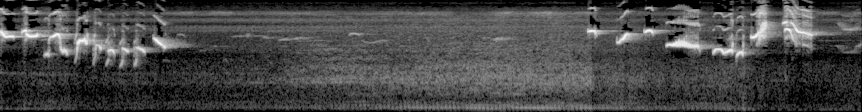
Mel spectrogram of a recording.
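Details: Oriental magpie-robin (kacer), untrained and spotted juvenile 'trotol' birds, sung to stimulate others. Fast bursts of sharp whistled and chattering notes, about four per second, open and close the recording. A quiet low hum fills the pause between them.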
